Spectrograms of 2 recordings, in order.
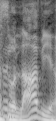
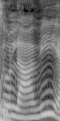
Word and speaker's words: Solawi: Ah, Solavi heißt, ich habe es noch falsch ausgesprochen. – Solavi, ja, hm? – ist eine, heißt solidarische Landwirtschaft.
